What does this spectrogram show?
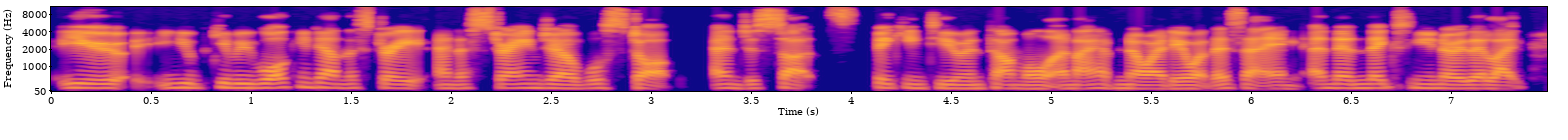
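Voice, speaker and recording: Female podcast guest, chatty and expressive, bright forward voice, dry close recording. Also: sits low, quick pace, hardly any pauses, no echo. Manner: chatty, expressive, acts out reported dialogue. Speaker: podcast guest, expat parent. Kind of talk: casual conversational interview.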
